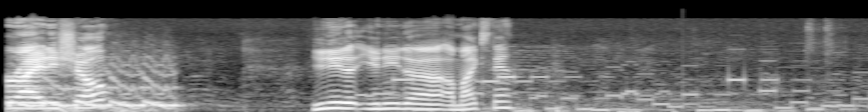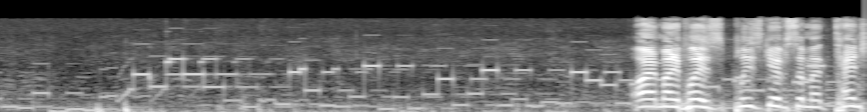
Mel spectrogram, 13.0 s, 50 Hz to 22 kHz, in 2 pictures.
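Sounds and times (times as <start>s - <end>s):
electric guitar picked notes: 0.1s - 1.6s, 3.1s - 13.0s.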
